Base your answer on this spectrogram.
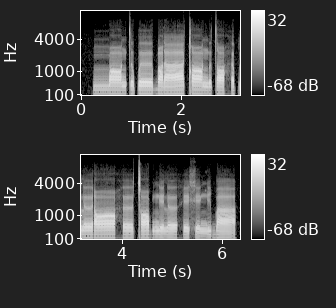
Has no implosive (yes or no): no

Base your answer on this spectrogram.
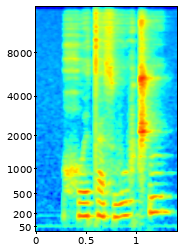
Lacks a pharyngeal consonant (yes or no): yes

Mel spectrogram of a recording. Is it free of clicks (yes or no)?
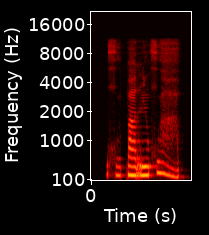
yes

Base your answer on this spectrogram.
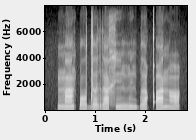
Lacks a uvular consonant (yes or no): no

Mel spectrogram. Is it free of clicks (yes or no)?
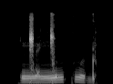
no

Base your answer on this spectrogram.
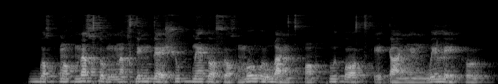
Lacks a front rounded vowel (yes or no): yes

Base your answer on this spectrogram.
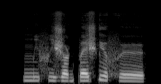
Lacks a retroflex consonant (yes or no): no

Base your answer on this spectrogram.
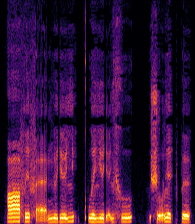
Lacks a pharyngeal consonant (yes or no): yes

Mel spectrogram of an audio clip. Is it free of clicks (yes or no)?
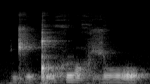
no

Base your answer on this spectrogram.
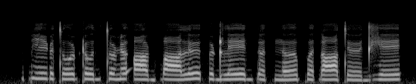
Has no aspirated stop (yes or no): yes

